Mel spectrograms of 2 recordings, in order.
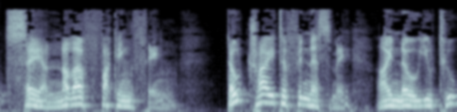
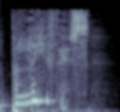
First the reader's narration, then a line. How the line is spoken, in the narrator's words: he whispered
